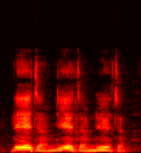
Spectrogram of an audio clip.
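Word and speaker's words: liaison: 레오잔, 이렇게, 그러니까, 리에이전이라고도 발음을 합니다. 발음 주세요. 리에전.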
